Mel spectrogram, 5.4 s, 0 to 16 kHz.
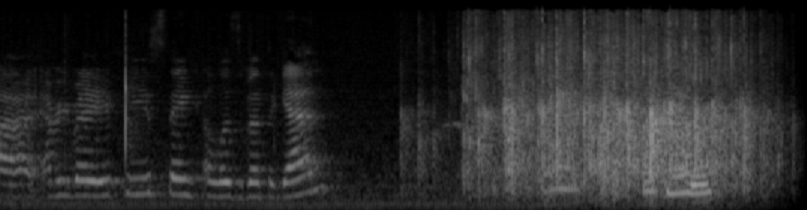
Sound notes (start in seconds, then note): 2.7 applause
